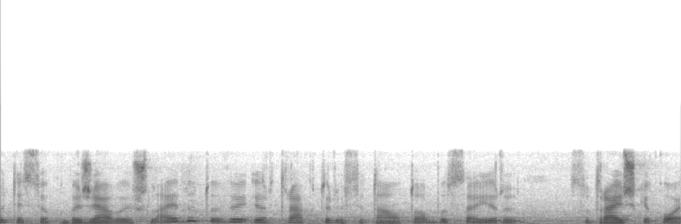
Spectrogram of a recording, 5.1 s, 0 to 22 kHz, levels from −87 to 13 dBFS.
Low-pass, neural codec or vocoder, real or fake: 7.2 kHz; none; real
